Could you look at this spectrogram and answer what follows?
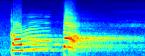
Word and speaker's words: कंप: कंप, बोलो कंप, पा के पहले बिंदी है ना तो कौन सा उच्चारण? मा।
